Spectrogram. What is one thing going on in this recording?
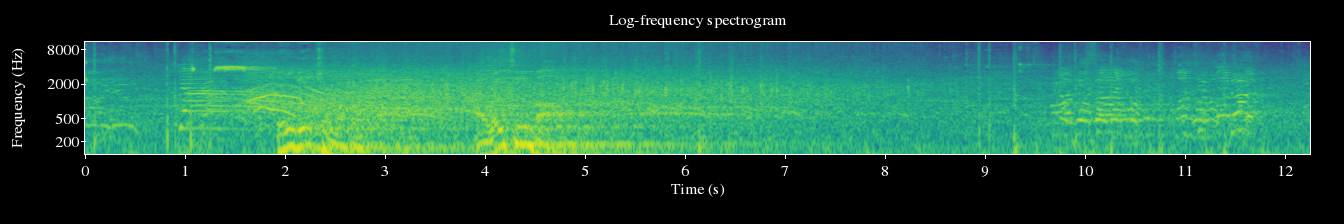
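A crowd cheers in a large hall.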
